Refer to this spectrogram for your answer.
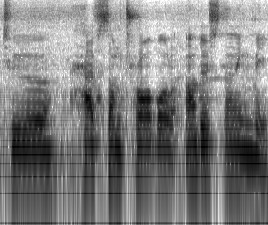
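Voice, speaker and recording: A man speaks in a French accent at a moderate pace and medium pitch. Noticeable background noise is present. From France. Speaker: long-distance swimmer. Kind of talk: public speech at outdoor event.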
